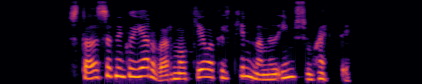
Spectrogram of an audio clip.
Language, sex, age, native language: Icelandic, female, 30-39, Icelandic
